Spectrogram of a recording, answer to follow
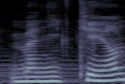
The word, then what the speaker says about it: manichéen: savent pas manichéen et on prononce bien manichéen puisque ch la face et se prononce cas relatifs donc on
